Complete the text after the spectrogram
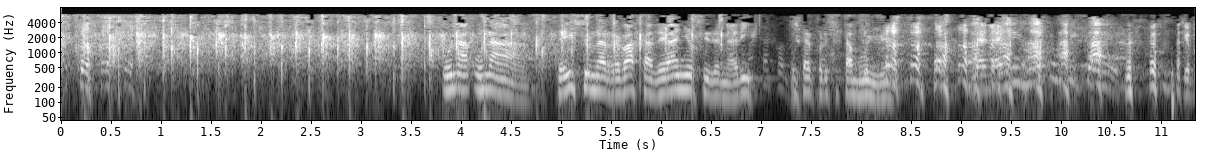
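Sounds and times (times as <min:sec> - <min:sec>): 
laughter: 0:00.0 - 0:01.0, 0:07.8 - 0:11.3
audience applause: 0:00.0 - 0:06.7
speech: 0:00.2 - 0:01.0, 0:03.8 - 0:11.3.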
